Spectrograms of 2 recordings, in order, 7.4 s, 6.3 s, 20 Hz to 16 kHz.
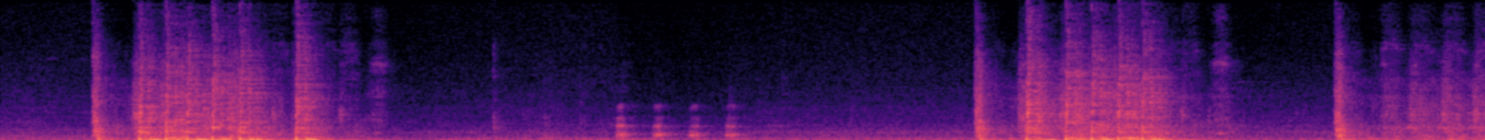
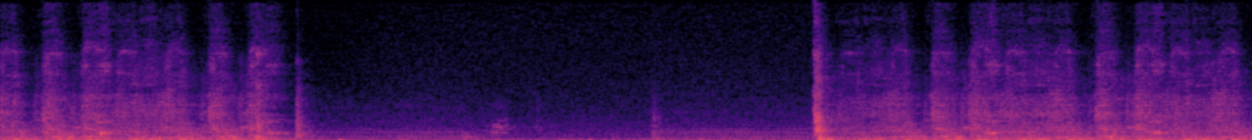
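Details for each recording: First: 1967 Volkswagen Fastback flat-four after fitting a fourth ignition: several cranking bursts that catch and fire with brief revs between pauses; now starts and runs, the failed ignition was the problem. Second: 1967 VW Fastback whose ignition keeps frying: with a fresh ignition module and charged battery, even starter cranking about 150 beats a minute, a pause, then more cranking that never catches despite starting spray; crank no-start, no spark.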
